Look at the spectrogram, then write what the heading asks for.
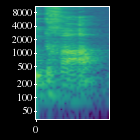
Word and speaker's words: drap: Par exemple, pour le mot drap, dans lequel on n'entend pas le B, on peut penser au mot draperie ou encore au verbe draper. Ainsi, on entend ici le P.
